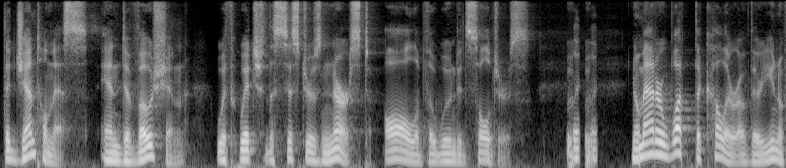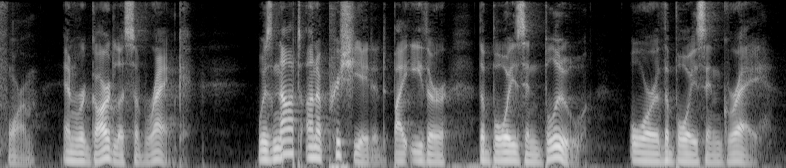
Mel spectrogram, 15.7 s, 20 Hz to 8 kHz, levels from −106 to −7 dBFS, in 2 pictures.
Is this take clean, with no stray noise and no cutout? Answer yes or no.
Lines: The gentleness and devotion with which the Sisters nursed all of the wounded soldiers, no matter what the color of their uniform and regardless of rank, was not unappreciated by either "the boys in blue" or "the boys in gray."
no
